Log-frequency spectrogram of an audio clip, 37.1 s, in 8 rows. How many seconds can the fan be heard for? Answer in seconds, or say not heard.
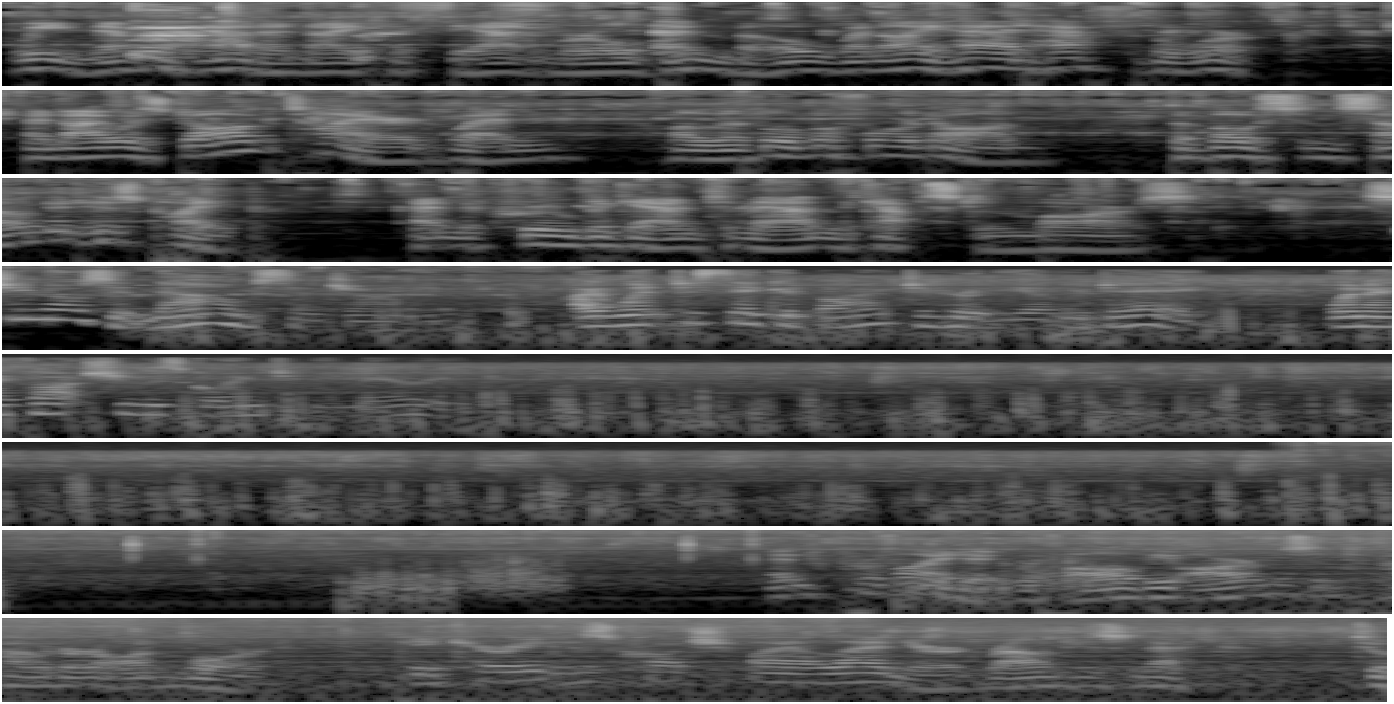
23 s.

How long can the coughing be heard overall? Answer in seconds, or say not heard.
2 s.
